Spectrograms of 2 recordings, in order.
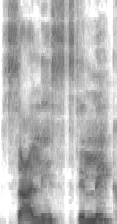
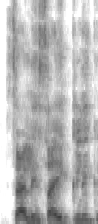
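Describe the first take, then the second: First: The right form सैलिसिलिक, carefully and slowly; correct name. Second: The misprinted सैलिसाइक्लिक, sa-li-saik-lik; wrong textbook form सैलिसाइक्लिक, said firmly; wrong name. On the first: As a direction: say सैलिसिलिक as sa-li-si-lik, no extra syllable. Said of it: "सैलिसिलिक होता है". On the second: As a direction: say सैलिसाइक्लिक with an extra syl sound in the middle. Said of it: "सैलिसाइक्लिक नहीं होता". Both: Shown as a demonstration.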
